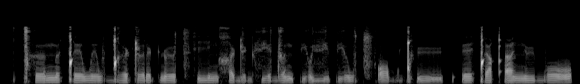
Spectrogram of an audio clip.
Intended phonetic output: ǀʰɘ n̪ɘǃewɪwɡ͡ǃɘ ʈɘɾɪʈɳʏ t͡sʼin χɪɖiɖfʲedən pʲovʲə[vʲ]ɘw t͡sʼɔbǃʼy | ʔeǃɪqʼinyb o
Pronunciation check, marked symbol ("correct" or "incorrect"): incorrect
